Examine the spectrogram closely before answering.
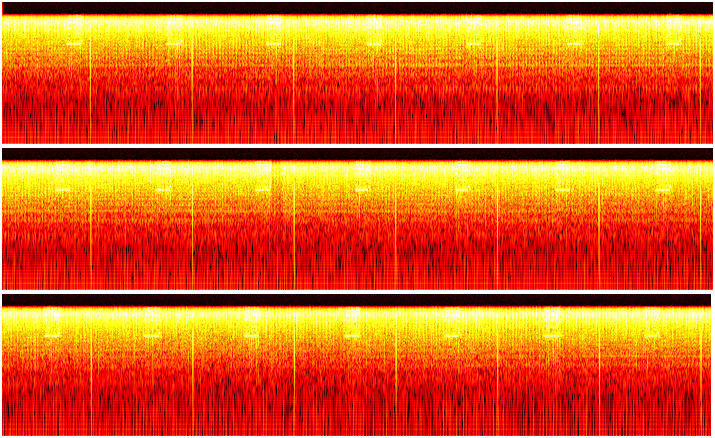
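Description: Steady hiss of a small camera's own microphone hanging from a kite, with a faint short high tick about once a second.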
